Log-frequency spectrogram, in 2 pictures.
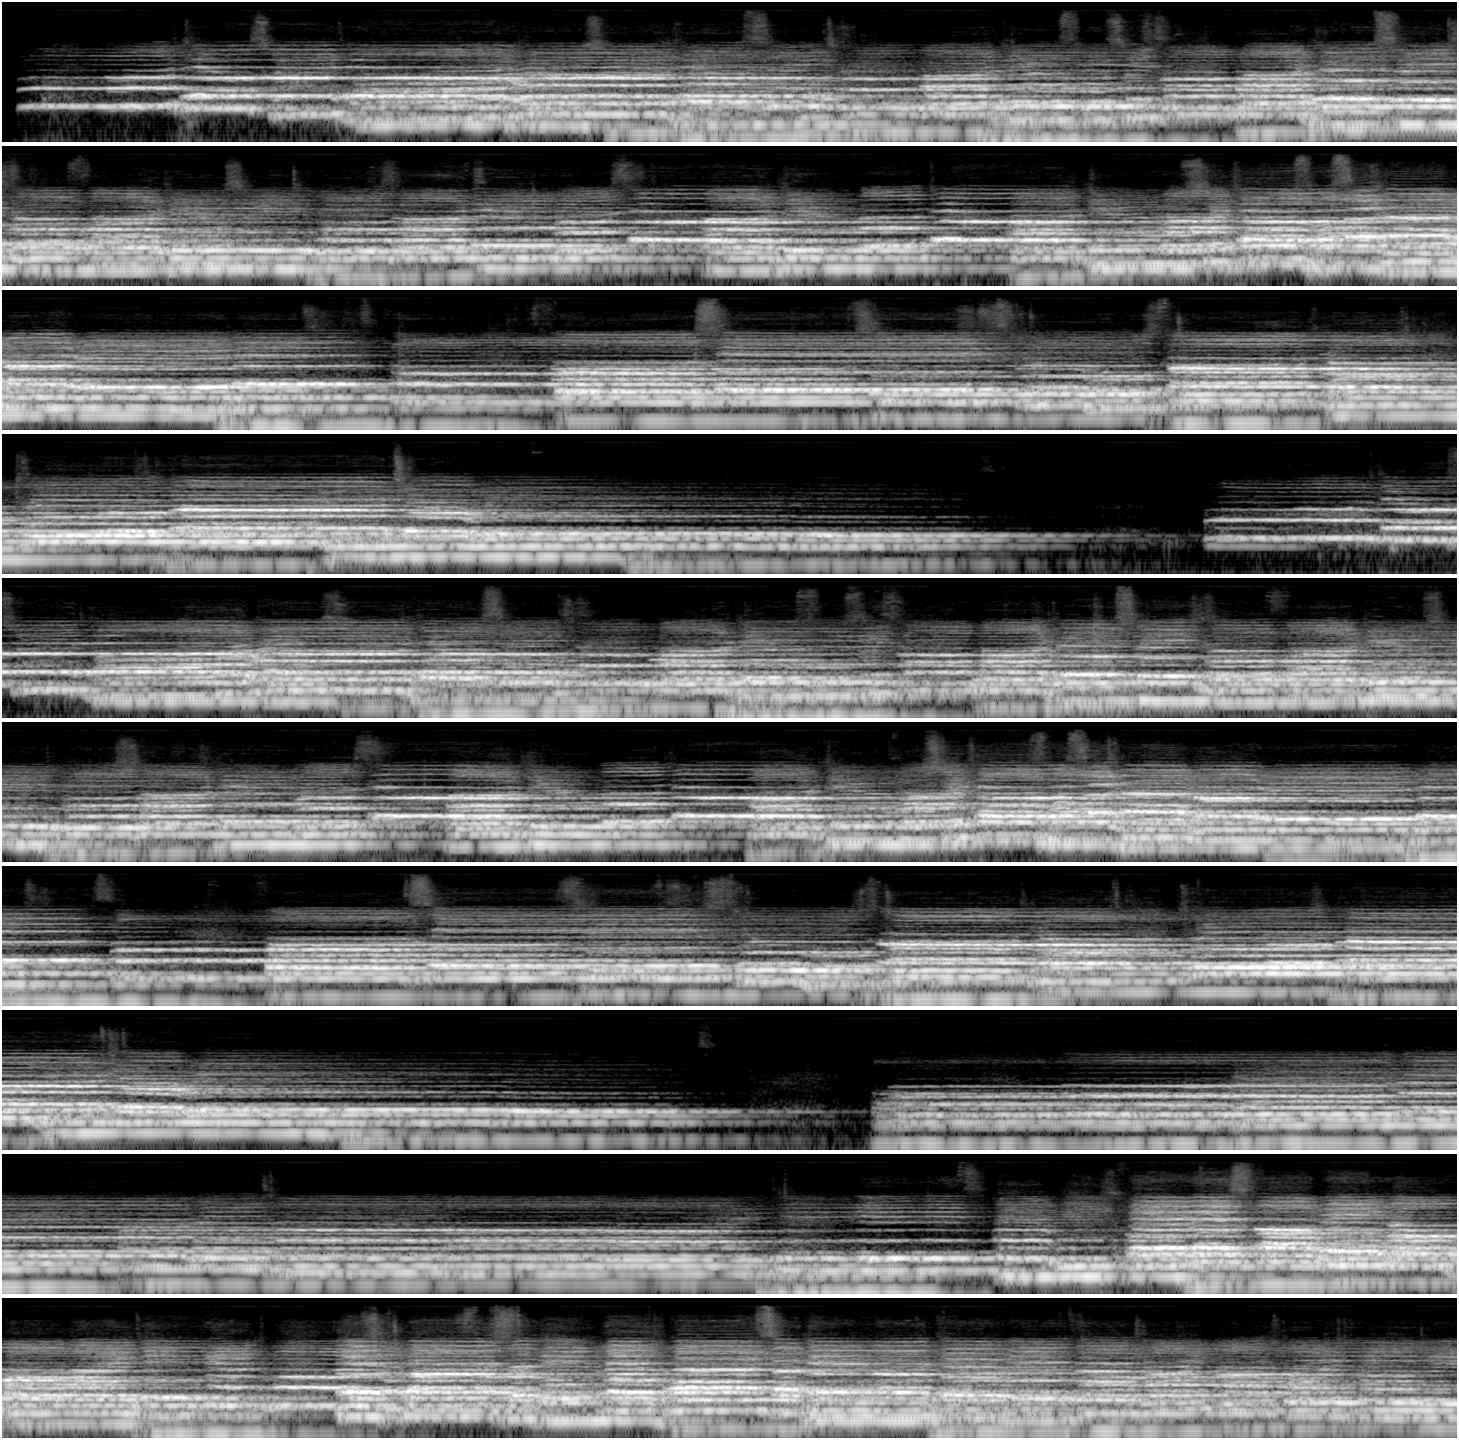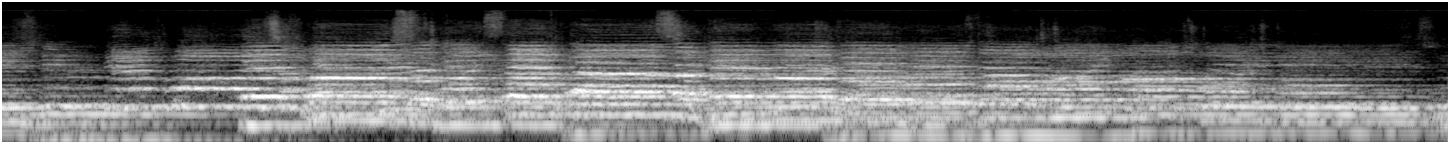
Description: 录音地址:石碑胡同中国唱片社录音棚
【欧洲牧歌部分】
